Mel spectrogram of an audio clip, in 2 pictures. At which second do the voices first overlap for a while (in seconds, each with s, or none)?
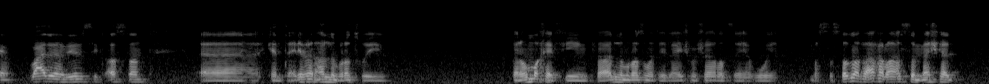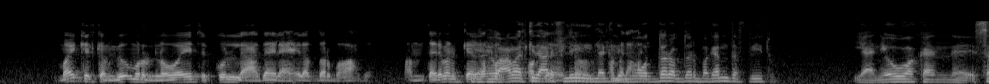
14.6 s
